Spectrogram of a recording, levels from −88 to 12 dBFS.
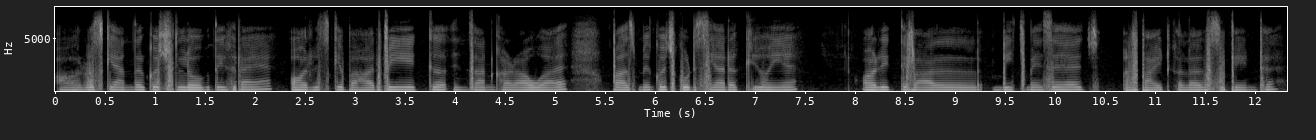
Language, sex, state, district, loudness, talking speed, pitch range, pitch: Hindi, female, Uttar Pradesh, Etah, -32 LUFS, 180 wpm, 210-225 Hz, 220 Hz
